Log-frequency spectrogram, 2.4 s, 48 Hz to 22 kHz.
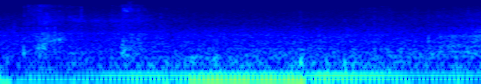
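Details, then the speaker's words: Jaguar XJC (XJ6) with Stromberg 175 carburettors, after adjusting the water chokes and a 5-minute drive, choke off, warm: low steady idle, even hum, no misses or knocks, running nicely. "Choke is turned off now. And that's pretty good idle. It's running very, very nicely."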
